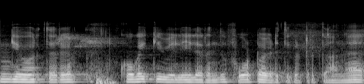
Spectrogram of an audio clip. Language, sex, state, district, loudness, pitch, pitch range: Tamil, male, Tamil Nadu, Nilgiris, -15 LUFS, 110 Hz, 105-115 Hz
